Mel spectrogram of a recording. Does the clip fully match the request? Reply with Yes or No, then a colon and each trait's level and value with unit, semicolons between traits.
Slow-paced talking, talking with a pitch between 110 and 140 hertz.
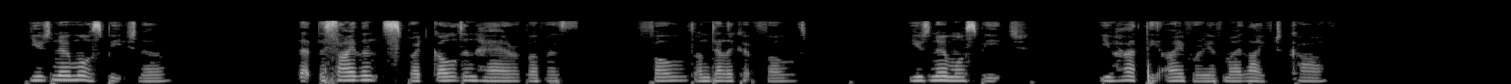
No: slow, 105 wpm; medium, 165 Hz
